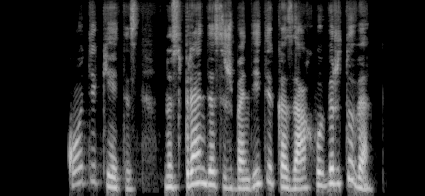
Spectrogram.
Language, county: Lithuanian, Utena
